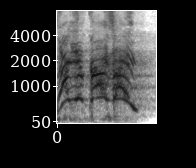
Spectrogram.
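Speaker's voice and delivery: very high, swooping scolding voice. A speaker on Galatians three repeats the rebuke in a high voice. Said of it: "in that high voice".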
